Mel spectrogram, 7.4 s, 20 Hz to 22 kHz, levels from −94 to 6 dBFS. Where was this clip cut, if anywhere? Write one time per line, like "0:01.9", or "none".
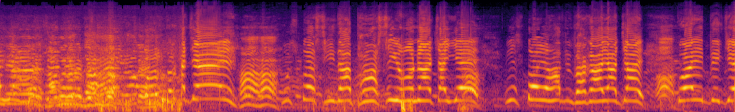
0:01.8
